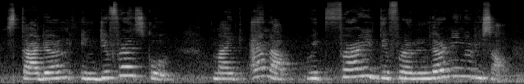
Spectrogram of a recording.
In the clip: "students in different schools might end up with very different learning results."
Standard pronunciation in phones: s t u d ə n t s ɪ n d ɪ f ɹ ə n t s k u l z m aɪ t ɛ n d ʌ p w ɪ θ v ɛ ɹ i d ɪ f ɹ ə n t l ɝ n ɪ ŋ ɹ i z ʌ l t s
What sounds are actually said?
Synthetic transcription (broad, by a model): s t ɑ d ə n ɪ n d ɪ f ɹ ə n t s k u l m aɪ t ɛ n ʌ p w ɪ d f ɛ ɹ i d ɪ f ɹ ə n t l ɝ n ɪ ŋ ɹ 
